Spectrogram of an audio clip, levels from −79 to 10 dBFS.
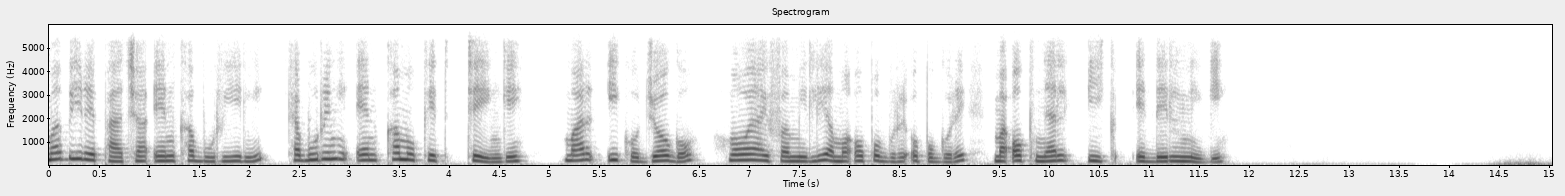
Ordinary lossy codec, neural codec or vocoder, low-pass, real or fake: Opus, 24 kbps; codec, 16 kHz, 0.3 kbps, FocalCodec; 5.4 kHz; fake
